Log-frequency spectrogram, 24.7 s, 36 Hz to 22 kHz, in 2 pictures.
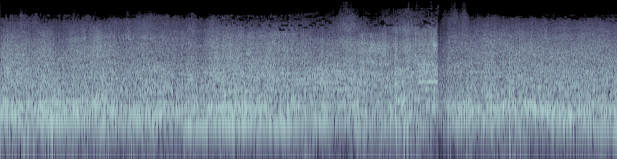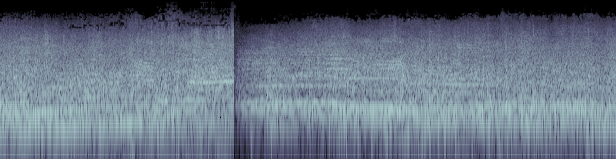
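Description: A BMW GT3 race car in Assetto Corsa Competizione, its engine droning steadily at high revs with harmonic whine, brief abrupt cuts like gear shifts, loud and continuous throughout.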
